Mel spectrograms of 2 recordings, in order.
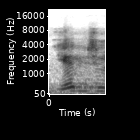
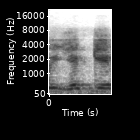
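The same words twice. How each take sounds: First: यज्ञ said as "yajna", j joined to n; pure Sanskrit pronunciation. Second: यज्ञ said as "yagya", with a hard g; common mispronunciation. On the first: Teacher correcting to pure Sanskrit, यज्ञ pronounced "yajna". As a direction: sound यज्ञ with j-n, no g. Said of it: "तो यज्ञ नहीं होता है". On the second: Teacher showing listeners the common wrong saying, यज्ञ as "yagya". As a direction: say यज्ञ the everyday way, "yag-gye". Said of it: "बोलना ही बहुत कठिन है". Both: Shown as a demonstration.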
